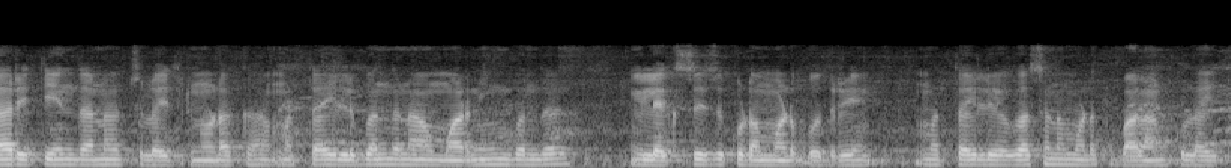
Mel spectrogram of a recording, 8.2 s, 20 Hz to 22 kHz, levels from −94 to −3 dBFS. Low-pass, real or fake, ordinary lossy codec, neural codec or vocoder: 7.2 kHz; fake; none; vocoder, 44.1 kHz, 128 mel bands every 512 samples, BigVGAN v2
